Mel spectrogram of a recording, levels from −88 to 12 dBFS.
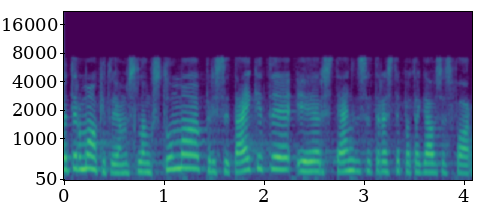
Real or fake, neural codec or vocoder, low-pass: real; none; 7.2 kHz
